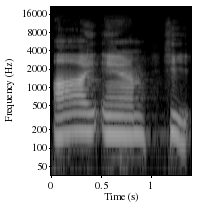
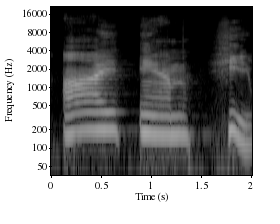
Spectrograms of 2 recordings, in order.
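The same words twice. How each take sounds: First: Slow, weighty I am he; simple and short. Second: Slow, deliberate I am he; simple and short. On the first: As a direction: repeat it slowly with weight. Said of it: "We looked at that last week". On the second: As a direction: lay each word down calmly. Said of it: "very simple, short response". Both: Shown as a demonstration.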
